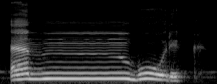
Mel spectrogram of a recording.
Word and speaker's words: أن بورك: من بعد أن بورك، كذلك النون هنا قلبناها إلى ميم وحطينا الميم الصغيرة فوق للدلالة على إني هنطق ميم.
